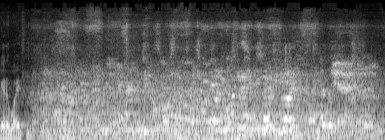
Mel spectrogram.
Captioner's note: fans chattering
